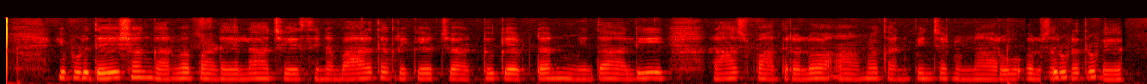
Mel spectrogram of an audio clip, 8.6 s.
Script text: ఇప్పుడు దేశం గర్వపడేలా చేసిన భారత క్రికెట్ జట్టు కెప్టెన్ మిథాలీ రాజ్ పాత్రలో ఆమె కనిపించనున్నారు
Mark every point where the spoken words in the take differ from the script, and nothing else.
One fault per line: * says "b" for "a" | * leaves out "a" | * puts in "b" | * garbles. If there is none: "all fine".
* garbles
